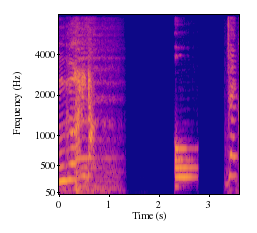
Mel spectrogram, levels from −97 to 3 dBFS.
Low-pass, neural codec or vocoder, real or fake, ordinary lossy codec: none; codec, 16 kHz, 8 kbps, FreqCodec, smaller model; fake; none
